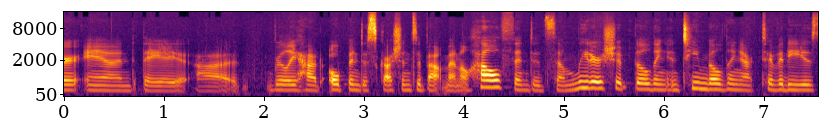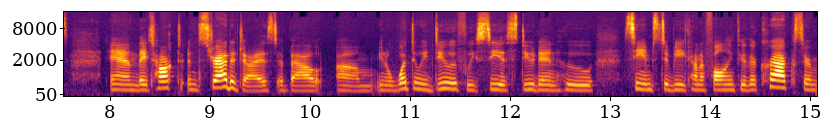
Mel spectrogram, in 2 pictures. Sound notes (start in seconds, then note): none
